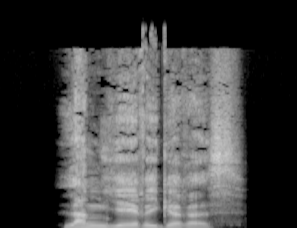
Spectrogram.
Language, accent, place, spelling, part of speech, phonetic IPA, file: German, Germany, Berlin, langjährigeres, adjective, [ˈlaŋˌjɛːʁɪɡəʁəs], De-langjährigeres.ogg
- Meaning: strong/mixed nominative/accusative neuter singular comparative degree of langjährig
